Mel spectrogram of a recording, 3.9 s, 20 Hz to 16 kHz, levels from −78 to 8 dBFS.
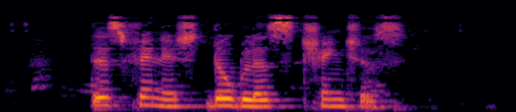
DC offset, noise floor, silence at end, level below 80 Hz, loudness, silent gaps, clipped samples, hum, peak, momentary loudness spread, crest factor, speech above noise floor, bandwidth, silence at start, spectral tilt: under 0.1%; -69 dBFS; 0.85 s; -70 dBFS; -18 LUFS; none; under 0.1%; none; -4 dBFS; 12 LU; 18 dB; 51 dB; 10 kHz; 0.7 s; -2.5 dB/octave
